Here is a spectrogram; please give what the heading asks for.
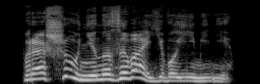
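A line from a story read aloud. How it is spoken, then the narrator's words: Angry. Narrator (Russian): злобно ответил Крис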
